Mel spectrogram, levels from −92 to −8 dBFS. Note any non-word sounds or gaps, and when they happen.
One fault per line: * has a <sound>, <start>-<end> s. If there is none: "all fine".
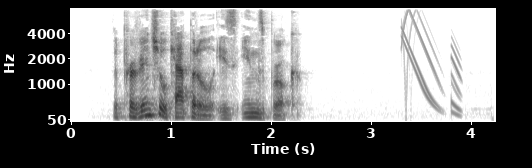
* has a chirp, 3.3-3.9 s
